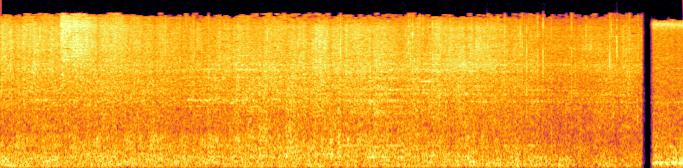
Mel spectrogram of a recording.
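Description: Freight train of tank cars and boxcars rolling past, with steady wheel-on-rail noise. Near the end the sound cuts off abruptly, and after a brief silence a deep, steady low hum begins.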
